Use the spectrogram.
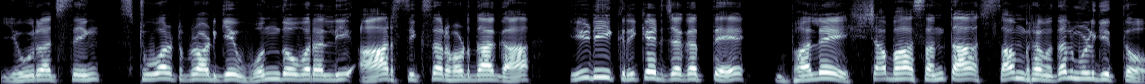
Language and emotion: Kannada, happy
